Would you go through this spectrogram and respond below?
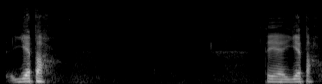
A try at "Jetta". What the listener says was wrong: There's a N that you're not pronouncing.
